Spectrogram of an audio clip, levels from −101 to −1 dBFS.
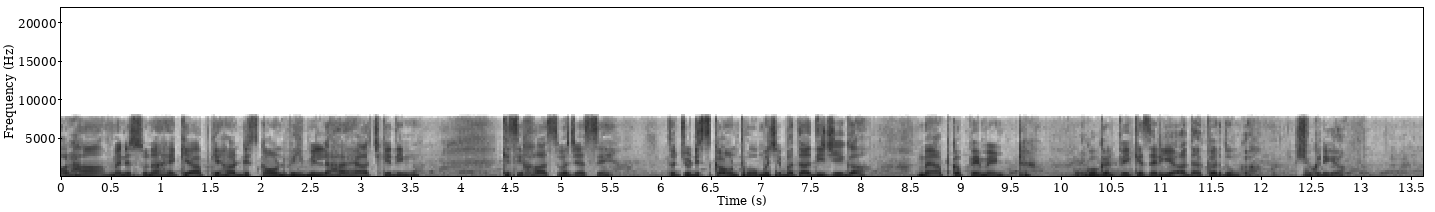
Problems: constant background noise, background conversations at intervals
